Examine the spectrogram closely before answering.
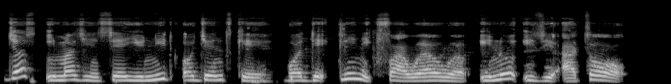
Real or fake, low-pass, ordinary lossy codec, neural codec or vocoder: real; 14.4 kHz; none; none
